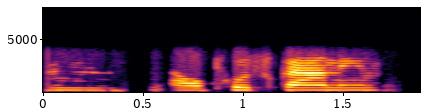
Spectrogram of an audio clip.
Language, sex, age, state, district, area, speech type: Assamese, female, 30-45, Assam, Dibrugarh, rural, conversation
